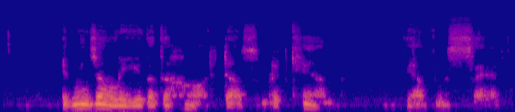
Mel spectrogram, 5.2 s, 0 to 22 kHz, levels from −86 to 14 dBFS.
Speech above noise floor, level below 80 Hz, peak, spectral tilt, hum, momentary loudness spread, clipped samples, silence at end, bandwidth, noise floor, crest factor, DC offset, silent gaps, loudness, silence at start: 38 dB; -68 dBFS; -12 dBFS; -7 dB/octave; none; 15 LU; under 0.1%; 0.15 s; 10 kHz; -68 dBFS; 20 dB; under 0.1%; none; -31 LUFS; 0.6 s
